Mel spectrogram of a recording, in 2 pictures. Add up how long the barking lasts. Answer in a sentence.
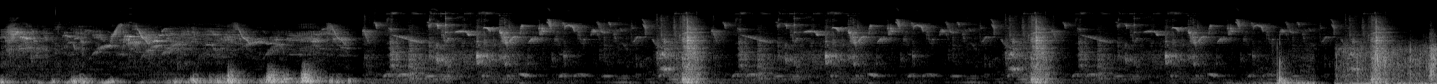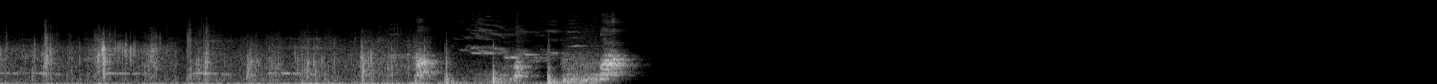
You can hear the barking for 2 seconds altogether.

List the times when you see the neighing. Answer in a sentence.
You can't hear the neighing here.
